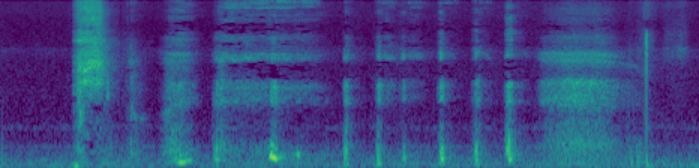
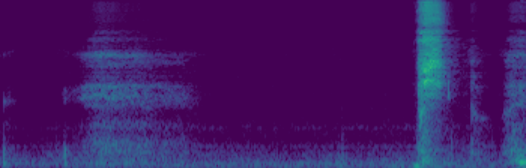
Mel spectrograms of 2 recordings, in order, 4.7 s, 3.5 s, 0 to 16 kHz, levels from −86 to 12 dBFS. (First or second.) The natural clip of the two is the first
